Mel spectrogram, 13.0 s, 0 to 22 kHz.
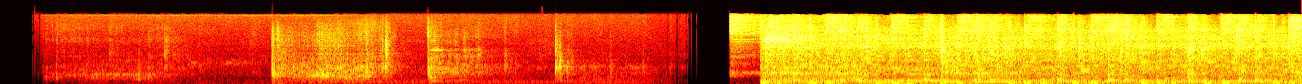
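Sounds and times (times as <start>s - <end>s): skateboard wheels rolling: 0.4s - 2.0s, 2.6s - 6.7s
skateboard clacking on ground: 2.7s - 6.2s.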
